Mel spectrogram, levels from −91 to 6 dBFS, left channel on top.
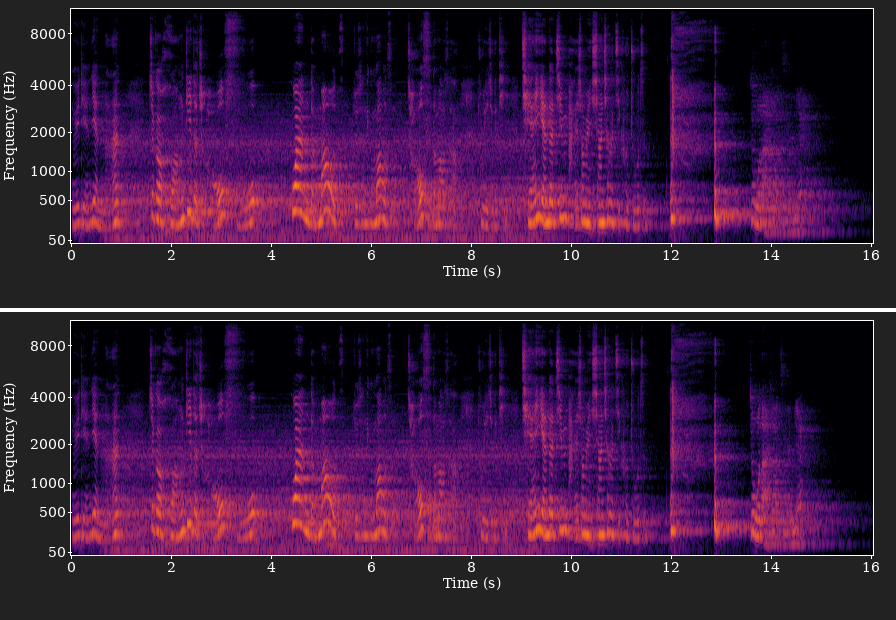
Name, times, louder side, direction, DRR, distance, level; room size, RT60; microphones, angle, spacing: voice 1, 0.0-3.8 4.4-8.8 9.0-11.5 12.0-13.1, left 1 dB, 5° left, 8 dB, 0.3 m, -33 dB
sound 1, 0.5-9.2, equal, 20° right, 1.6 m, -47 dB
voice 2, 13.6-14.6, right 4 dB, 80° right, 2 dB, 0.5 m, -39 dB
8.5 x 6.4 x 5.4 m, 2.5 s
head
